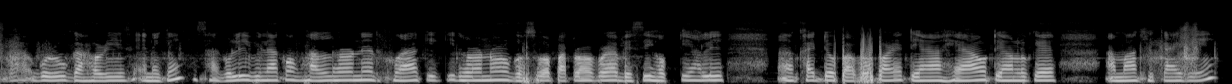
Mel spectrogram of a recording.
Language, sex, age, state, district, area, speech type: Assamese, female, 45-60, Assam, Dhemaji, urban, spontaneous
